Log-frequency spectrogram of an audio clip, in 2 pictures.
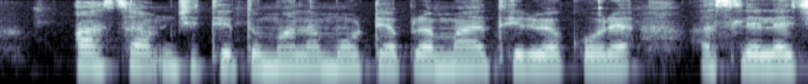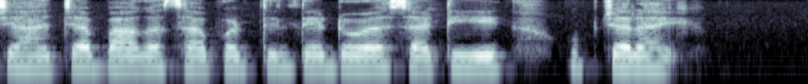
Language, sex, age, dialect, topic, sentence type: Marathi, female, 18-24, Northern Konkan, agriculture, statement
